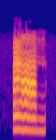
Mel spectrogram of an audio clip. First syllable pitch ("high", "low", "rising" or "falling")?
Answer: low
